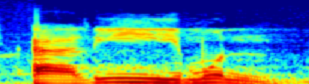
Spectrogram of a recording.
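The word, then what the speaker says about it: أليم: salah baca apa ya ya alim ini Hamzah jangan bacanya Alim ya Ada Alim ada Alim kalau Alim itu artinya pedih menyakitkan ya sedangkan Alim mengetahui wallahuma adzabun Alim dan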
